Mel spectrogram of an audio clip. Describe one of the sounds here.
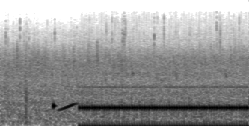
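A steady electronic tone hums.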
